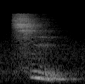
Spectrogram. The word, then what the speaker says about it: 器: This character is pronounced as 器, 器.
